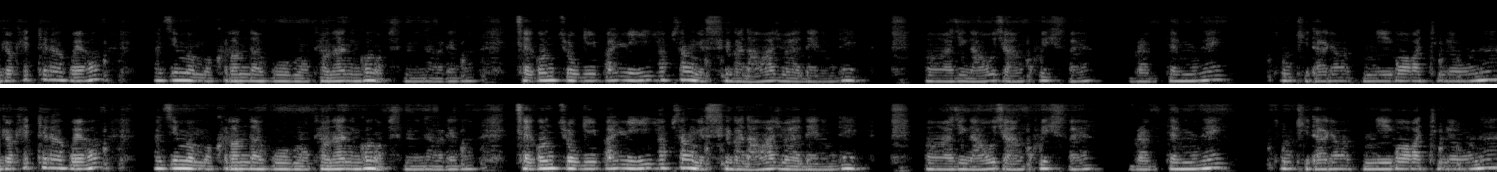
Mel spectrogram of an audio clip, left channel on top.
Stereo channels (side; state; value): left; quieter; 6.9 dB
